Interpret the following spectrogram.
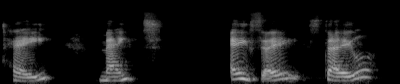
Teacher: you kind of keep the a kind of sound from before the great vowel shift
